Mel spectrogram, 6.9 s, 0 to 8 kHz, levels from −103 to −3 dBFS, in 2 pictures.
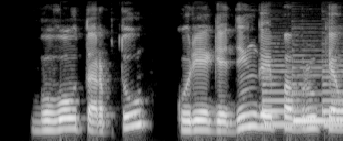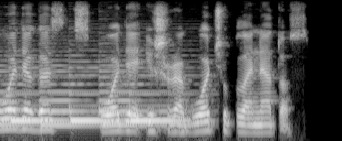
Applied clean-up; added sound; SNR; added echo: none; Piano; -1 dB; none.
